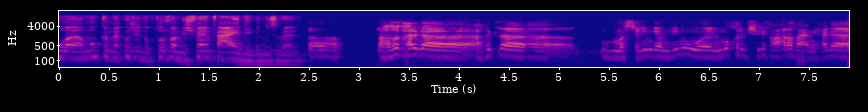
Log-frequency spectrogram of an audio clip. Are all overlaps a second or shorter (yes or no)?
yes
